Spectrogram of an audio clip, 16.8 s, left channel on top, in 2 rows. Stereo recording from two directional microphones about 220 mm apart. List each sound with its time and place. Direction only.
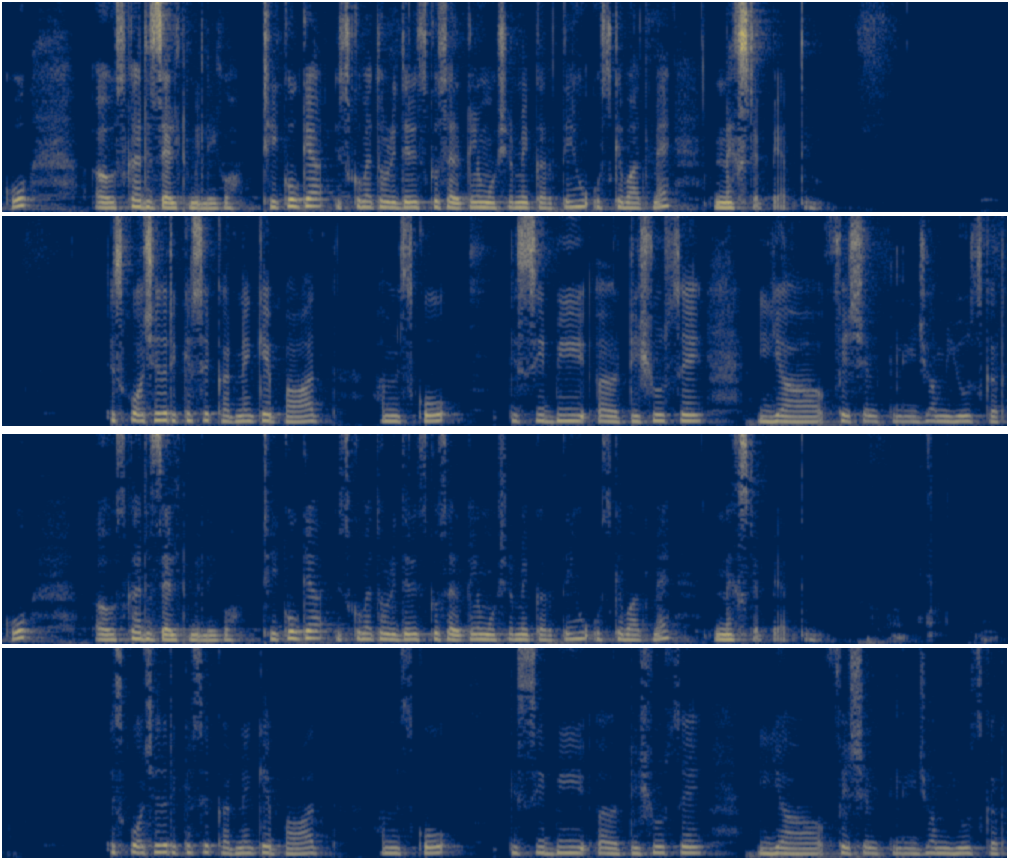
0.1 s a woman's voice: 20° left (ahead or behind)
9.2 s a woman's voice: 25° left (ahead or behind)
12.5 s a woman's voice: 20° left (ahead or behind)
15.3 s a woman's voice: 10° left (ahead or behind)
16.1 s a woman's voice: 20° left (ahead or behind)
